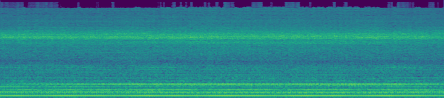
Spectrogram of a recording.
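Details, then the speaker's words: Frigidaire-built Kenmore electric dryer on a heat cycle, top off, heating element only slightly red: steady low hum with faint buzz and high-pitched tone, swelling louder as it heats; quiet on air fluff. "but it's starting to hum really loudly and kind of make a high-pitched noise at the same time"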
